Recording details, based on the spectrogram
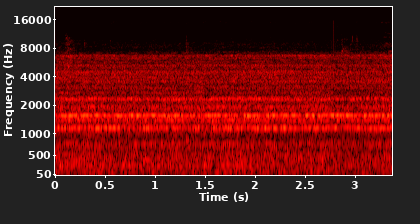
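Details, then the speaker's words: Webasto heater in a converted van, supplied without an exhaust silencer: steady, loud roar with a constant hum, no rhythm, during the first few minutes of start-up. It quiets once the heater is up to temperature. "Là, il est livré sans, et donc oui, ça fait un bruit de dingue."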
